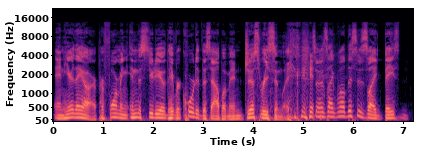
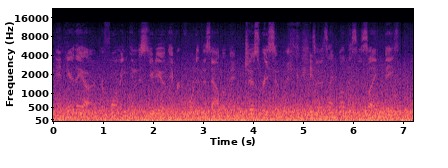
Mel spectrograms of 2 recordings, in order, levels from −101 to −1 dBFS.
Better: first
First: none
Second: wind noise on the microphone; heavy; 4 dB above the speech

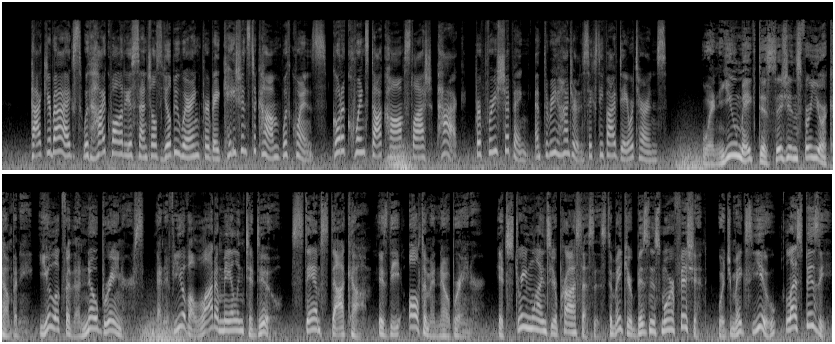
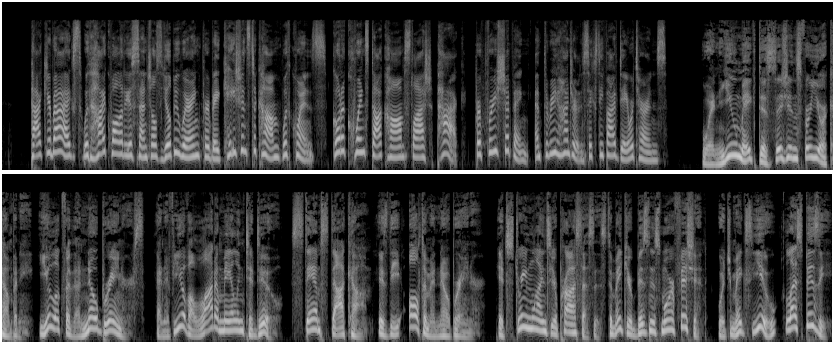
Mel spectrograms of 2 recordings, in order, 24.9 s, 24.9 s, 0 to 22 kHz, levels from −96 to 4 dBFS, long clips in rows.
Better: second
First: wind noise on the microphone; occasional gusts; 25 dB below the speech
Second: none

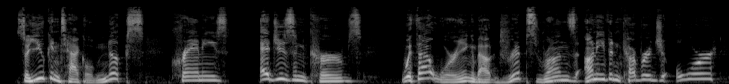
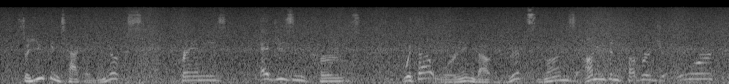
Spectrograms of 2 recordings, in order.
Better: first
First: none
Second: hiss; loud; throughout; 2 dB below the speech

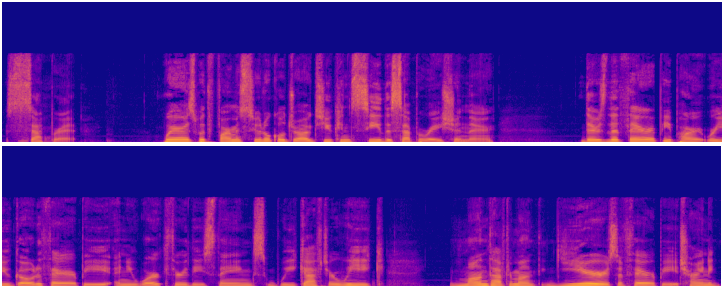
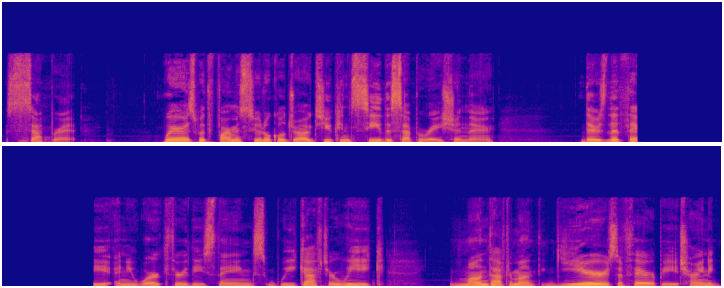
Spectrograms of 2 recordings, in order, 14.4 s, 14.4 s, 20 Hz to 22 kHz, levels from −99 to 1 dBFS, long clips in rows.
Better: first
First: none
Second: audio cutting out; at 6.5 s for 2 s

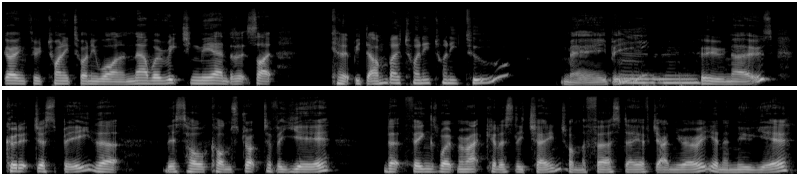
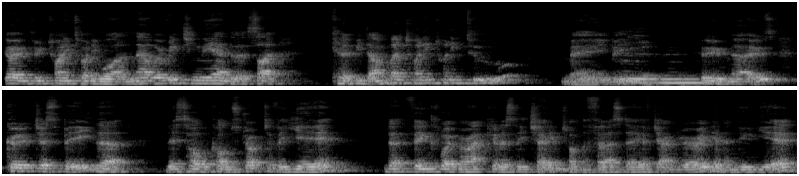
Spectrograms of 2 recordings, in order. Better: first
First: none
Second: off-mic speech; far // room echo; slight; dies away in 0.5 s

